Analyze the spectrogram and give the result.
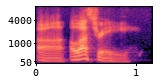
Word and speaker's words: Illustrei: It's like illustration, Illustrei.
